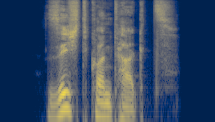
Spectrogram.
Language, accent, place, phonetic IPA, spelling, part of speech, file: German, Germany, Berlin, [ˈzɪçtkɔnˌtakt͡s], Sichtkontakts, noun, De-Sichtkontakts.ogg
- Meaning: genitive of Sichtkontakt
